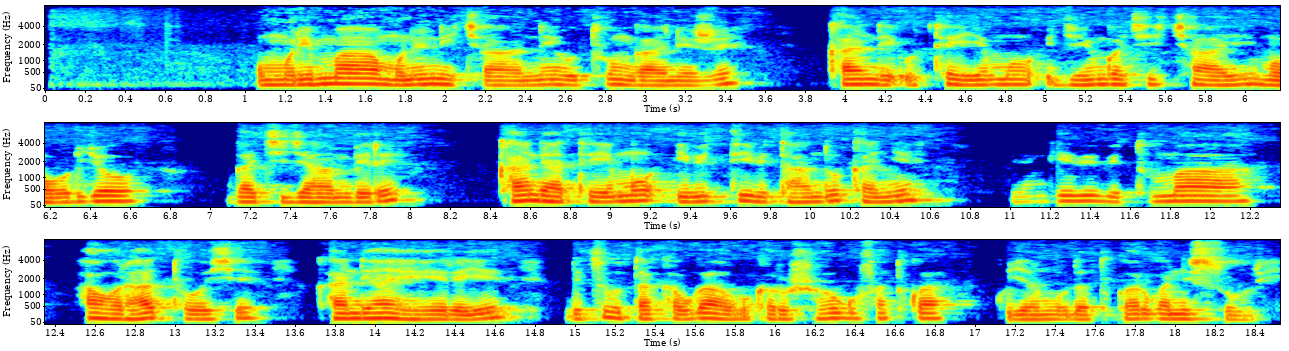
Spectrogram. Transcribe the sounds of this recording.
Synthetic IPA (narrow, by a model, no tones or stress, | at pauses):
umuɾimamuninicaːne̞utʰuːŋɡaːniʒe̞ | kʰaːndiʔṵtʰe̞ːje̞mo̞ʔiɟihiːŋɡwacicaːjimuβuɾɟo̞ | b̚ɡaciɟaːmbe̞ɾe̞ | kʰaːndihate̞ːjemo̞iβitiβitaːndukaɲe̞ | βiŋɡiβiβituma | haho̞ɾahatʰo̞ːçe̞ | kʰaːndihaheeɾe̞je̞ | nde̞t͡suβutakabɡaːho̞βukaɾuʃaho̞ɡufatwakuɟiɾaŋɡoβudatwaːɾɡwanisuːɾi̥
